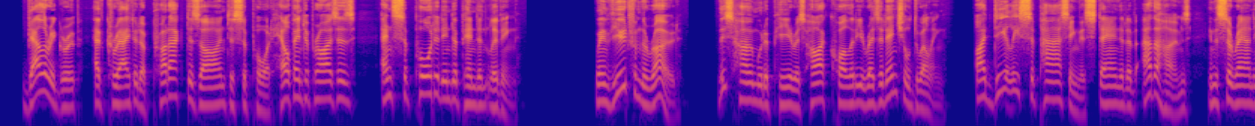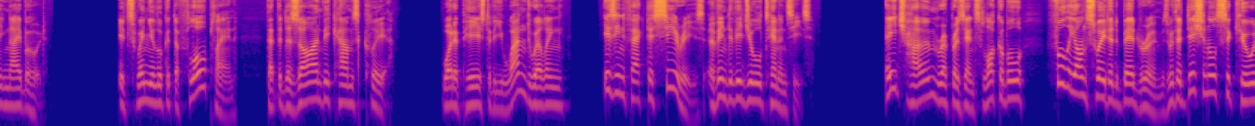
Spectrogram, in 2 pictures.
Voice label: english australian corporate videos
